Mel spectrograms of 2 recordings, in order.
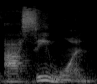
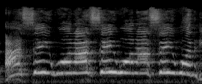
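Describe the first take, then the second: First: Said in the usual way. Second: Very high, loud thrilled shout; shouting through a hand. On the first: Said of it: "Stop shouting the words". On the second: Acted. Sheldon shouting through Junie B's hand, thrilled shout. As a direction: shout it right through the palm. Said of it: "he shouted".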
